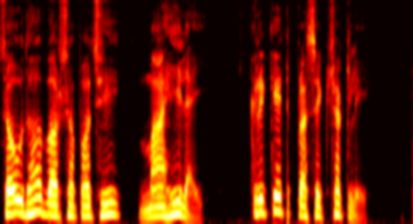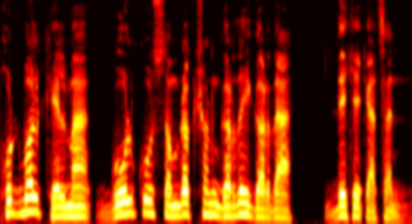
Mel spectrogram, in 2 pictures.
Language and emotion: Nepali, neutral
